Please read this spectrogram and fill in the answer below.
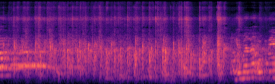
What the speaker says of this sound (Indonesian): Kasih tepuk tangannya sekali lagi dong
